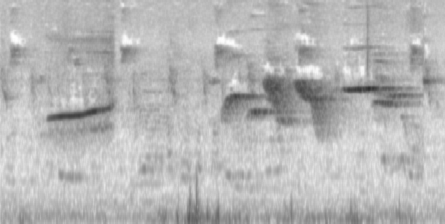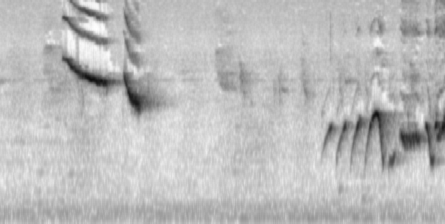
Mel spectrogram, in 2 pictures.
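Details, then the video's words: White-rumped shama song: widely spaced phrases of clear whistles, a burst of high falling notes, then a rapid run of rising slurred notes, with low rumbling background noise. "Kicau Murai Batu"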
